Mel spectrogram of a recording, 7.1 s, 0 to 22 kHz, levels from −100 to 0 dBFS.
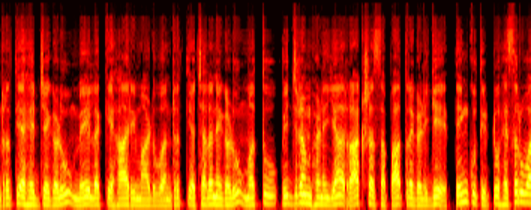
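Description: Opus compression runs throughout the speech. The sound is plainly rough and grainy: when bits run short, bands are refilled from folded lower content or noise rather than left empty. This likely comes from the music-mode coder at a low rate, fitting roughly 24 kbps. Bandwidth still extends to 20.3 kHz.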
